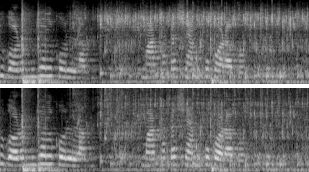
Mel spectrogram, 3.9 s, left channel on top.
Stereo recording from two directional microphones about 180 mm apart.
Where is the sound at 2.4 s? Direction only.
10° right (ahead or behind).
